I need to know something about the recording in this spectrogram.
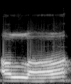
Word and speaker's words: Allah: Karena dalam panjangnya a di situ seakan-akan menyimpan a yang lain. Jadi mad farku tuh bertemunya dua hamzah. Yang satu hamzah istifham, satu hamzah wasal dengan alif lam makrifat. Nah, karena bertemu dua hamzah ini akhirnya disatukan. Tandanya apa? A-nya dibaca panjang.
